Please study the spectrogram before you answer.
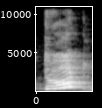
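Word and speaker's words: تاء: தா நம்ம நாக்கோட நுனி இருக்குல்ல, அது மேல் வரிசையில் இருக்க நடு பற்களோட ஈர டச் பண்ணும்போது உச்சரிக்கக்கூடிய லெட்டர் தா. தா.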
